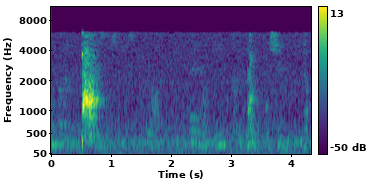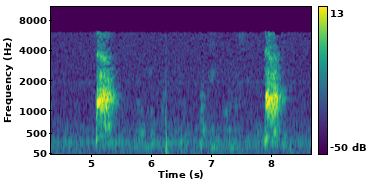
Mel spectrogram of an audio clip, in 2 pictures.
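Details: Dog barking: three loud, harsh single barks spaced roughly two to five seconds apart, with a couple of softer, shorter barks between them over a low background murmur.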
